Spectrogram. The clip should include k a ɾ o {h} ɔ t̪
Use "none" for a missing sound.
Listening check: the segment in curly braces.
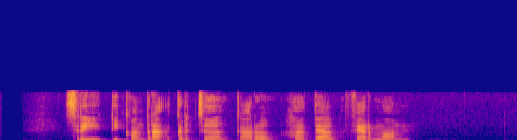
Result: h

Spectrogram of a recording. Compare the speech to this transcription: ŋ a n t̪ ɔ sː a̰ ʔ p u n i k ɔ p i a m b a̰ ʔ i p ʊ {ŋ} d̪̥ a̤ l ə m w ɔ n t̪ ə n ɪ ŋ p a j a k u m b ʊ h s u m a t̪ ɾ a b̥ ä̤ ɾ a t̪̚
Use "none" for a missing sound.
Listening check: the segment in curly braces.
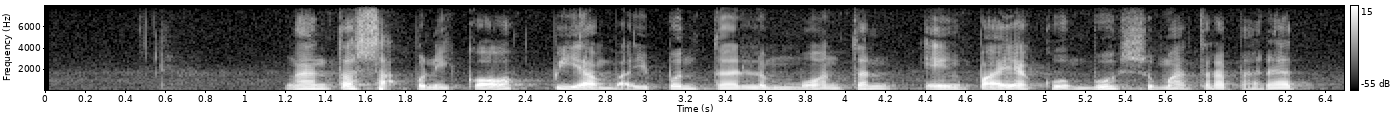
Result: n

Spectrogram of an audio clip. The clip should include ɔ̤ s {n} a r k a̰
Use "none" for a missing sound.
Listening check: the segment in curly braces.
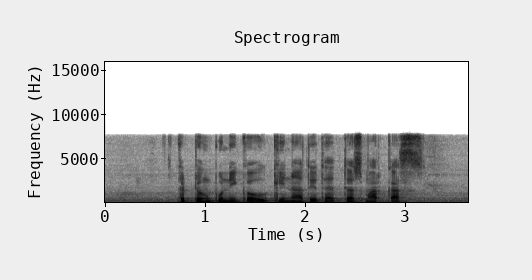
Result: m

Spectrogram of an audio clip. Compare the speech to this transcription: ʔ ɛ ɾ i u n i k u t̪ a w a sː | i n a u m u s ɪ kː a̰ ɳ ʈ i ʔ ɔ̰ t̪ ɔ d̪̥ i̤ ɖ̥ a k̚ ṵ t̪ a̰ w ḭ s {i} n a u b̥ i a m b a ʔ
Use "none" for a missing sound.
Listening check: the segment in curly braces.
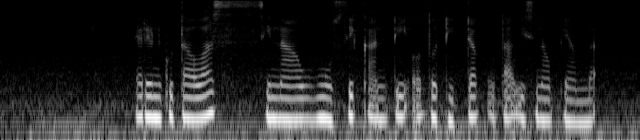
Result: i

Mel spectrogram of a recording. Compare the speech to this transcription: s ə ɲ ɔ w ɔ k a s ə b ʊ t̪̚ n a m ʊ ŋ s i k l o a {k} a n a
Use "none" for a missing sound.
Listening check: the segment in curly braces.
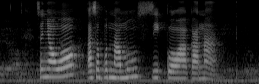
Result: k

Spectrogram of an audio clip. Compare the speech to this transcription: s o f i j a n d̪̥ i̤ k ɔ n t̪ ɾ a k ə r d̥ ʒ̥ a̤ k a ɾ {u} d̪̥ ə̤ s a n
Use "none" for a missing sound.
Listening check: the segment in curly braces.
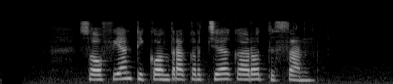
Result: o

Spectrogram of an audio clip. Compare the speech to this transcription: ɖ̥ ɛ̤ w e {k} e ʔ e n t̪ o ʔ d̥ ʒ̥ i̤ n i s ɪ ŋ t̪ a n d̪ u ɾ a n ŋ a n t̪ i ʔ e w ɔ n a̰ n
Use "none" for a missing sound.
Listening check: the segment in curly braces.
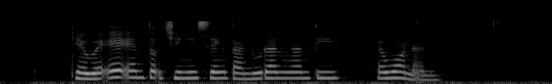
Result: ʔ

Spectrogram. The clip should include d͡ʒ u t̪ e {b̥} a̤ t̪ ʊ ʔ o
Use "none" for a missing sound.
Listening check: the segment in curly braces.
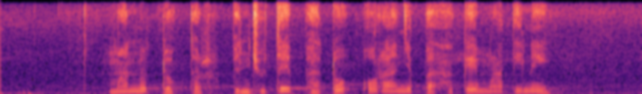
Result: b̥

